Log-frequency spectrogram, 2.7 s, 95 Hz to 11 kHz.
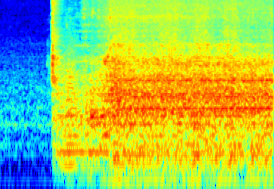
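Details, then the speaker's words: Wattcycle 12V 100Ah LiFePO4 trolling-motor battery powering a Shopsmith through an inverter: motor catches instantly and spins up to a steady even hum; amp clamp captured 379 A startup surge, normal start. "right, started. All right, it started it up. And my amp clamp captured 379 amps."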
